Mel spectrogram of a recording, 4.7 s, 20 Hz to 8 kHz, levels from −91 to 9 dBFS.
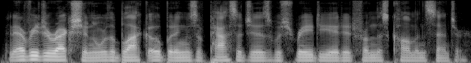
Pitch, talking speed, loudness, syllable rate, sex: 100 Hz, 190 wpm, -19 LUFS, 6.1 syllables/s, male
